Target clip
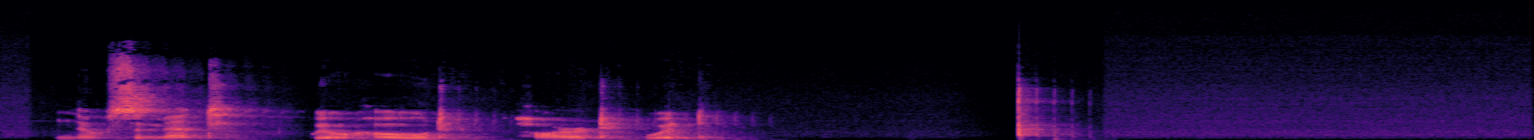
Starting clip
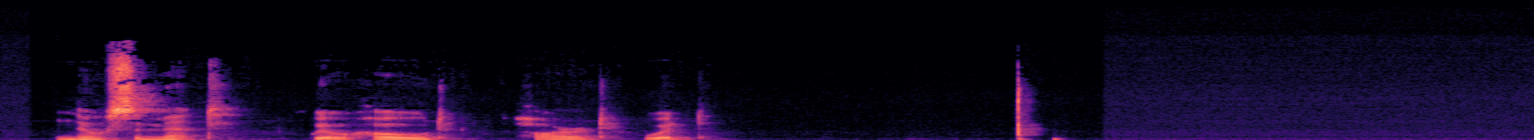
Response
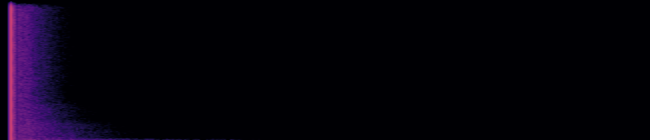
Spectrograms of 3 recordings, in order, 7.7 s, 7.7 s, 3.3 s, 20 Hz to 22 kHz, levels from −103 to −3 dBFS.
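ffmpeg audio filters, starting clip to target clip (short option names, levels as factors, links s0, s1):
-filter_complex "[0:a]highpass=f=570:w=0.5412,highpass=f=570:w=1.3066,highshelf=f=8500:g=-9.5,areverse,acompressor=threshold=0.00794:ratio=5,areverse,asplit=5[s0][s1][s2][s3][s4];[s1]adelay=89,afreqshift=-97,volume=0.0944[s5];[s2]adelay=178,afreqshift=-194,volume=0.049[s6];[s3]adelay=267,afreqshift=-291,volume=0.0254[s7];[s4]adelay=356,afreqshift=-388,volume=0.0133[s8];[s0][s5][s6][s7][s8]amix=inputs=5:normalize=0[s9];[1:a]atrim=start_sample=2205,afade=t=out:st=0.42:d=0.01,atrim=end_sample=18963,asetrate=52920,aresample=44100[s10];[s9][s10]afir=irnorm=-1:irlink=0,volume=2.99"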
